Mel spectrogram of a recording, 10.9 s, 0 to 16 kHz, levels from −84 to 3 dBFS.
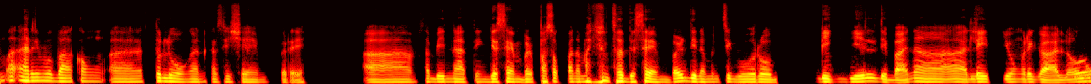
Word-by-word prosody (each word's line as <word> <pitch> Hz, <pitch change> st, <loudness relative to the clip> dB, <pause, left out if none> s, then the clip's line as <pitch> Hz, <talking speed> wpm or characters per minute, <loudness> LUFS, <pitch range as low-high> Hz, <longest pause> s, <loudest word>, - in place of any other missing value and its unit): maaari 155 Hz, -1 st, +3 dB
mo 150 Hz, -, +1 dB
ba 135 Hz, -2 st, +2 dB
akong, 130 Hz, -2 st, -6 dB
ah, 120 Hz, 0 st, -2 dB, 0.2 s
tulungan 115 Hz, -5 st, +2 dB
kasi 115 Hz, 0 st, -7 dB
siyempre, 105 Hz, -2 st, -6 dB, 0.6 s
ah, 105 Hz, +1 st, -2 dB
sabihin 120 Hz, -1 st, -1 dB
nating 110 Hz, 0 st, -3 dB
December 115 Hz, -1 st, +2 dB
pasok 120 Hz, +1 st, -1 dB
pa 120 Hz, -, -3 dB
naman 120 Hz, +1 st, 0 dB
yun 145 Hz, +7 st, +2 dB
sa 135 Hz, +1 st, +6 dB
December 120 Hz, -1 st, +3 dB
'di 130 Hz, -2 st, +4 dB
naman 115 Hz, 0 st, -4 dB
siguro 110 Hz, -2 st, +1 dB, 0.4 s
big 120 Hz, -4 st, +3 dB
deal 125 Hz, +4 st, +4 dB
di 115 Hz, -4 st, +1 dB
ba 95 Hz, +1 st, +2 dB
na 115 Hz, -2 st, 0 dB
late 115 Hz, 0 st, +2 dB
yung 115 Hz, -1 st, -1 dB
regalo? 105 Hz, +3 st, +1 dB
115 Hz, 160 wpm, -23 LUFS, 110-125 Hz, 0.6 s, sa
